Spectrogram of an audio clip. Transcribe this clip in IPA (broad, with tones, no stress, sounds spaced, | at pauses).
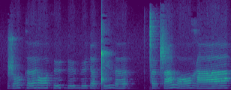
ʐ o˩˥ k əː˩˧ ɾ ɔ˩˧ θ ʉ˩˧ ɠ ʉ˩˧ b ʉ˩˧ ɗ ə˩˧ ǃ y˩˥ ð ə˩˧ | ǀ ə˩˧ ʈ͡ʂ a˩˥ w ɔː˩˧ ɣ aː˩˧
